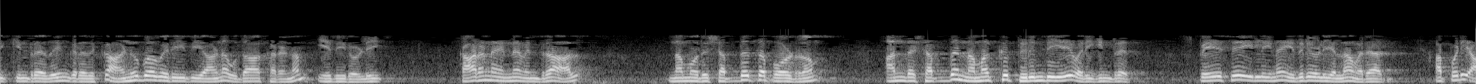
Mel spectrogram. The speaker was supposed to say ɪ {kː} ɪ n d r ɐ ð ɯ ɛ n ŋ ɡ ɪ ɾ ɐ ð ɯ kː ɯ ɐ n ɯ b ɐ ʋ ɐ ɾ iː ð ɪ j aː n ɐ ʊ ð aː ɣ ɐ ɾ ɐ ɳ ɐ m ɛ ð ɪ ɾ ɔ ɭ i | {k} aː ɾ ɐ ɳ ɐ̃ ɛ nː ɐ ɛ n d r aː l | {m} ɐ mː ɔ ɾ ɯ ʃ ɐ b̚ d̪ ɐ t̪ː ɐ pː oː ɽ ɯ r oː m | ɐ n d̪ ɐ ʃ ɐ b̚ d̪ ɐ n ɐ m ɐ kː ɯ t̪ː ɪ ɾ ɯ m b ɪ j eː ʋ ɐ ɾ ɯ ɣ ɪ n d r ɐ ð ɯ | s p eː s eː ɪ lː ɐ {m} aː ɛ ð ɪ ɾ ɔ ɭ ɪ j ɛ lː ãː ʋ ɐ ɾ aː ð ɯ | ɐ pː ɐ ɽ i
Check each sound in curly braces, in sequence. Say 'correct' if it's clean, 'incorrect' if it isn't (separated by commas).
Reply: correct, correct, incorrect, incorrect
